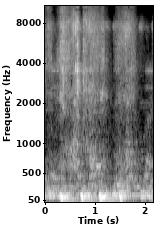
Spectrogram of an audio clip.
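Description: Plastic exercise sliders scraping across the gym floor under the feet, a few rough strokes as the legs swing round in a plank.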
